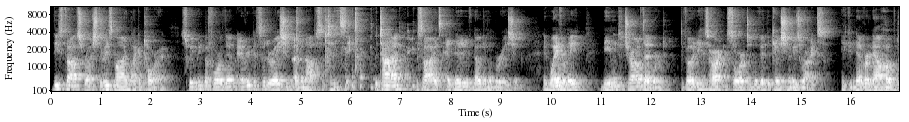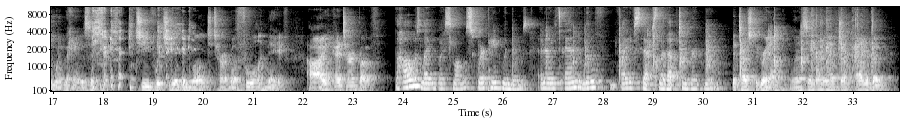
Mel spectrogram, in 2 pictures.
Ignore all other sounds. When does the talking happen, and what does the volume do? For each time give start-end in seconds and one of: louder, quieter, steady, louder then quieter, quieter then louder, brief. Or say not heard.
0.0-33.7 steady.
